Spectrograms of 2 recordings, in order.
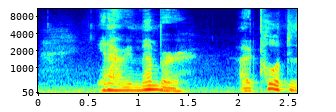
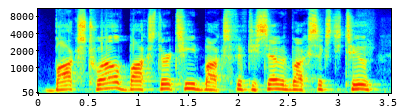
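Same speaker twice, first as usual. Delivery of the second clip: loud, high rattled-off list of boxes; triumphant roll call, raised voice; calling out numbers; 8 semitones higher, 6 dB louder, slower than usual. Retold or imitated. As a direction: call each box out emphatically, pitched up. Reads box numbers out to doubters.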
